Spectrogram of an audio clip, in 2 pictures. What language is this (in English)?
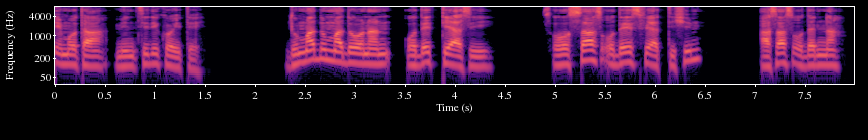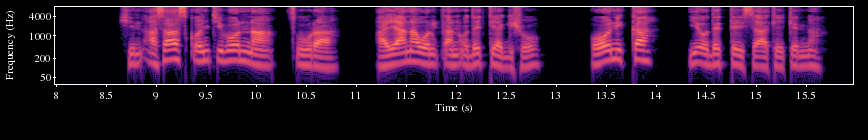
Gofa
